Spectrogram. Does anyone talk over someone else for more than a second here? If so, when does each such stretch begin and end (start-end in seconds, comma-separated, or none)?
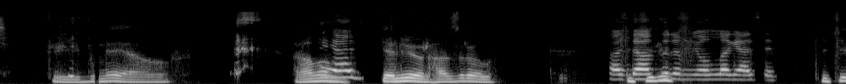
none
